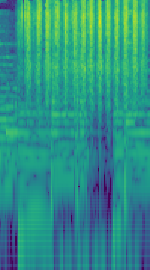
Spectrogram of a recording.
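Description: A quick run of scratchy rubbing strokes, about a dozen a second, played as a cartoon sound effect over children's background music with a steady bass line.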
